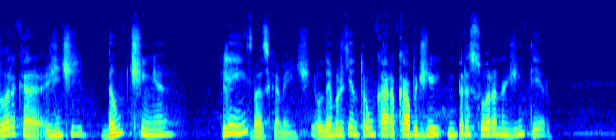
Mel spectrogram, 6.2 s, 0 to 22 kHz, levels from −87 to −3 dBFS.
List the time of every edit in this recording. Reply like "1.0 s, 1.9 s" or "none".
2.5 s, 3.4 s, 4.0 s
